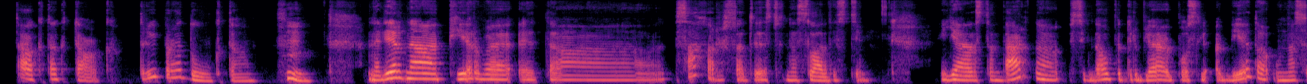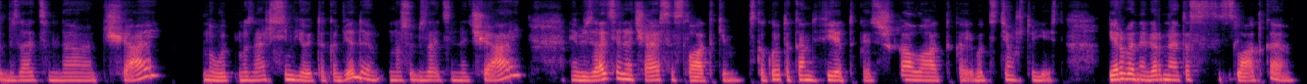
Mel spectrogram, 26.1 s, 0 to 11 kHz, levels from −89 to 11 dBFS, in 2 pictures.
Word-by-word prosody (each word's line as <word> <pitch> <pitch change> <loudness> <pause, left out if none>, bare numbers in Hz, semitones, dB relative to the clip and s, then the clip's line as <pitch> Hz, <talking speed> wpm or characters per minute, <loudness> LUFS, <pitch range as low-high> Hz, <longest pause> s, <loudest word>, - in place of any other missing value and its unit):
Так, 195 -2 0
так, 200 -1 -3
так, - - -7
3 295 - -1
продукта. 145 - -3 0.3
Хм, 150 - +3 0.6
наверно, 215 +1 +7
1 200 -2 +3
это 165 - -5
сахар, 345 - -4
соответственно, 160 - -4
сладости. 155 0 -2 0.7
Я, 170 -3 +3
стандартно, 170 - +1
всегда 195 - -2
употребляю 180 -4 0
после 160 - -4
обеда. 195 - 0
У 155 - -6
нас 160 +1 -2
обязательно 150 -1 -3
чай, 340 +3 +2 0.4
ну, 170 -3 +1
вот 150 0 -1
мы, 155 - 0
знаешь, 165 +3 -2
с - - -4
семьёй 165 -7 +2
так 140 - -9
обедаем. 180 - +1
У - - -2
нас 160 -1 -3
обязательно 160 -2 -3
чай 335 - +2 0.4
и 175 - -2
обязательно 195 +7 +4
чай 170 -1 +2
со 180 - -5
сладким, 150 0 -1
с - - -10
какой-то 180 +4 -1
конфеткой, 165 -2 0
с 145 - -7
шоколадкой, 155 -3 0
вот 155 +1 -2
с - - -9
тем, 180 -1 -1
что 160 0 -8
есть. 155 +1 -4 0.4
1, 200 +3 +7
наверно, 180 +1 +3
это 170 +1 0
с - - -8
сладкое. 155 - 0
165 Hz, 125 wpm, -23 LUFS, 155-190 Hz, 0.7 s, наверно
